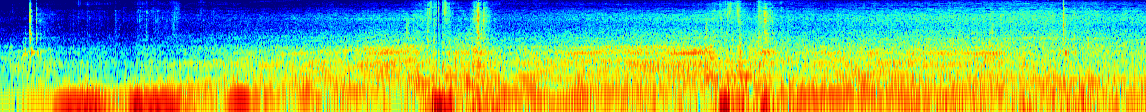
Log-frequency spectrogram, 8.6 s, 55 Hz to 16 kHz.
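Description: A Toyota GR Corolla engine revs up through several gear changes during a 0-60 acceleration run, pitch climbing and dropping with each shift, loud and close.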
